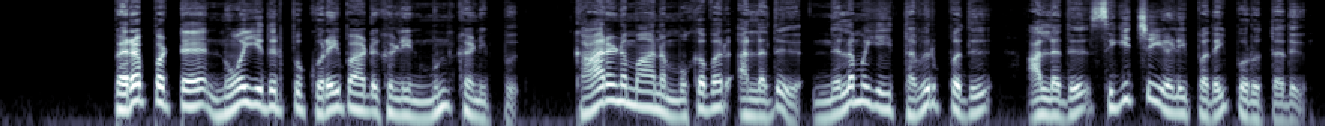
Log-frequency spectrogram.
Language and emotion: Tamil, neutral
